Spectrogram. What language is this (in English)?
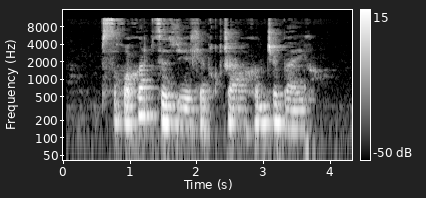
Adyghe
